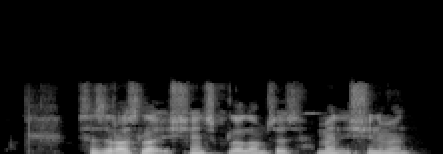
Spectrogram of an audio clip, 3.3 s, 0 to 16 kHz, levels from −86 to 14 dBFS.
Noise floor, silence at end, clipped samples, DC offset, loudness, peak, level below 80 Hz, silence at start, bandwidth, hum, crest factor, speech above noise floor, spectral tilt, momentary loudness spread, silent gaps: -45 dBFS; 0.25 s; under 0.1%; under 0.1%; -20 LUFS; -2 dBFS; -64 dBFS; 0.2 s; 7.8 kHz; none; 20 dB; 26 dB; -6 dB/octave; 9 LU; none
